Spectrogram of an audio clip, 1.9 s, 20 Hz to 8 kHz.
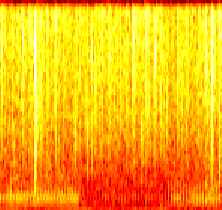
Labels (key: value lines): label: biophony, croak
recorder: SoundTrap 500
